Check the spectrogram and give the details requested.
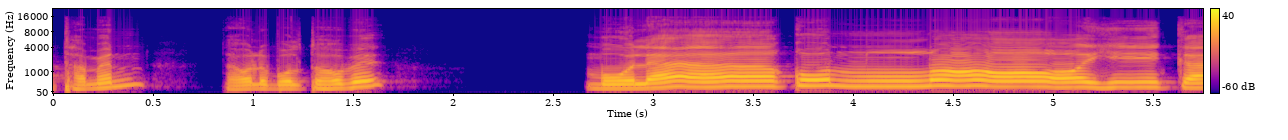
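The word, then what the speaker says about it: مُلَاقُو اللَّهِ: খাড়া জবর আন্নাহুম মুলাকুল্লাহি এখানে থামলে উচ্চারণটা হবে মুলাকুল্লাহ এই খারা জবর এক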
